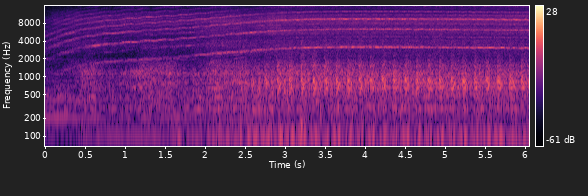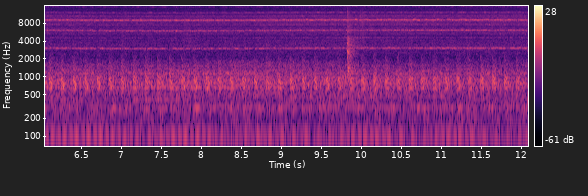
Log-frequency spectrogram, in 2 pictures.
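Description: Hoover Dynamic front-loading washing machine's drum motor spinning up. Its whine rises in pitch over the first few seconds, then holds at a steady speed with a regular pulsing as the drum turns.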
